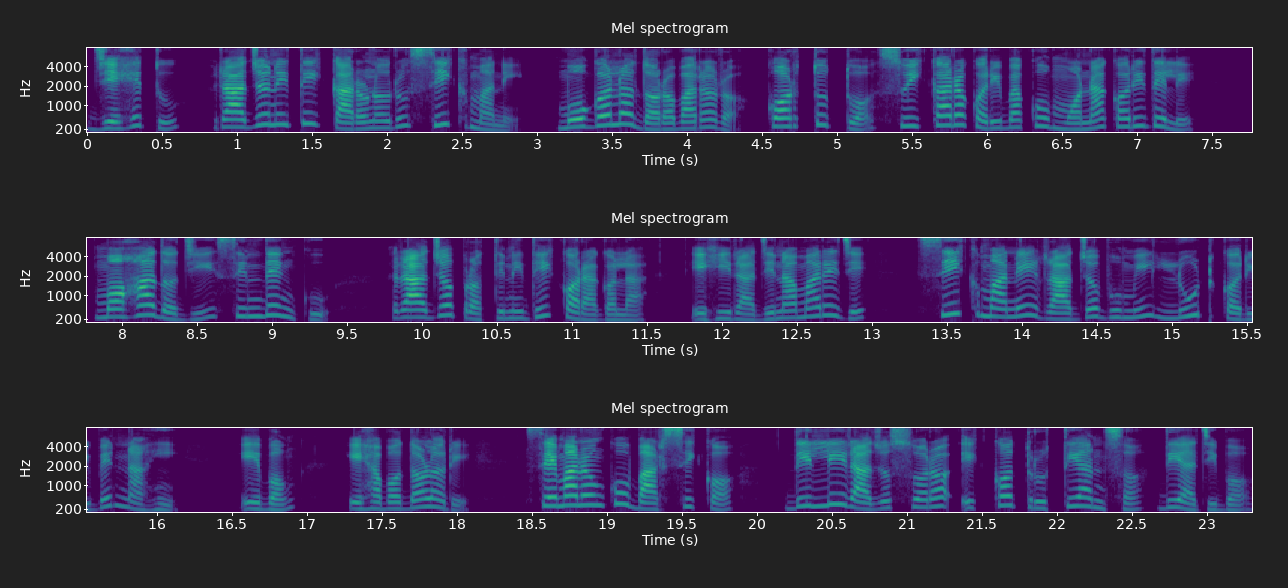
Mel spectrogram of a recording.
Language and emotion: Odia, neutral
